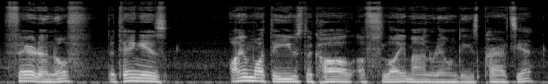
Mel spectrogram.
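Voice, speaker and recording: Man acting a slow, sardonic Scottish occult hustler. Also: medium pitch, fairly even intonation, close to an everyday voice. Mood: cocky, weary. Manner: sardonic, streetwise, foul-mouthed. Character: cynical, down-at-heel male occult hustler narrating his story. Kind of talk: dramatic first-person comic narration. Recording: music under the voice. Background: music.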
